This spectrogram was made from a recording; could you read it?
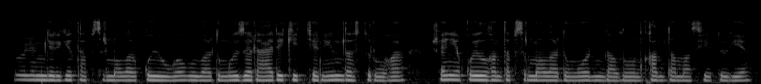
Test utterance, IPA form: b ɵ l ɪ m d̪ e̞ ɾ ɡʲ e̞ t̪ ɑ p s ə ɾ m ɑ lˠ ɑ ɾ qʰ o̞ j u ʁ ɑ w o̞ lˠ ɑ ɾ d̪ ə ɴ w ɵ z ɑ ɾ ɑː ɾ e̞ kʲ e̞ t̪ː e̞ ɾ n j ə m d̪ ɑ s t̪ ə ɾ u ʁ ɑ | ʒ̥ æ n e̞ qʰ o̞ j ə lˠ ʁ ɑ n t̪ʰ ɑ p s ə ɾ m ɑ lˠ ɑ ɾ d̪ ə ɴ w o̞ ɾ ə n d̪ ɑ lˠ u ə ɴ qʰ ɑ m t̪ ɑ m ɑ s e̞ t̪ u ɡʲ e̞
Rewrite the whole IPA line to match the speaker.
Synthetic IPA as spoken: b ɵ l ɪ m d̪ e̞ ɾ ɡʲ e̞ t̪ʰ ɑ p s ə ɾ m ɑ lˠ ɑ ɾ qʰ o̞ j u ʁ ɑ w o̞ lˠ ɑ ɾ d̪ ə ɴ w ɵ z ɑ ɾ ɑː ɾ e̞ kʲ e̞ t̪ː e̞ ɾ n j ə m d̪ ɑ s t̪ ə ɾ u ʁ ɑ | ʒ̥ æ n e̞ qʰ o̞ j ə lˠ ʁ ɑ n t̪ʰ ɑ p s ə ɾ m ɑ lˠ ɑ ɾ d̪ ə ɴ w o̞ ɾ ə n d̪ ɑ lˠ u ə ɴ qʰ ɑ m t̪ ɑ m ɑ s e̞ t̪ u ɡʲ e̞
